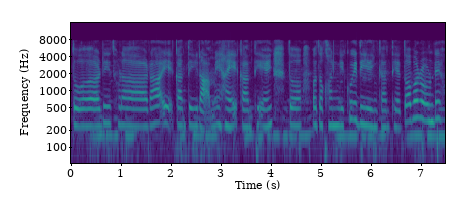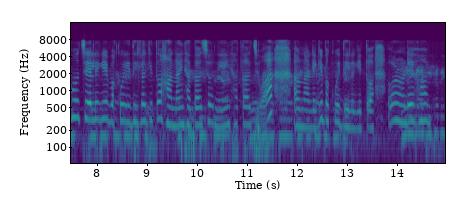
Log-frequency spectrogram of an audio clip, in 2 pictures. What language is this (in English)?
Santali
